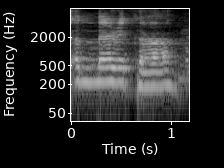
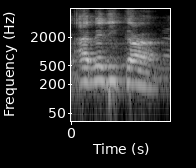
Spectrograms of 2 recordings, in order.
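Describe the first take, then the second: First: "America" begun with a weak "uh"; reduced first vowel. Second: "America" begun with a full open A; unreduced first vowel. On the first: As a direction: pass lightly over the first A of "America" to stress ME. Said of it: "Some syllables are not stressed". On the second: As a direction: give the first vowel of "America" too much weight. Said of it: "you can't say America". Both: Shown as a demonstration.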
